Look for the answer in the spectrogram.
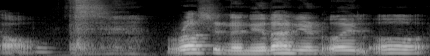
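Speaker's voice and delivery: high, tempted mock sigh at cheap oil; a European voice drawn to Russian oil. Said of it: "their gaze might wander to the east and be like".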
